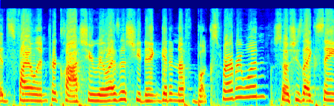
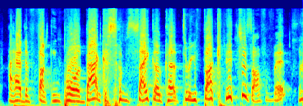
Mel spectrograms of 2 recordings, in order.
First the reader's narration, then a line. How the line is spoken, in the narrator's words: she almost laughs because she's like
